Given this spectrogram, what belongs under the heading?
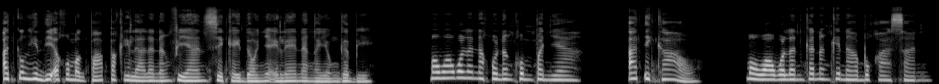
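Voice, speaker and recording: A woman's voice: mid-range voice, lively intonation, moderate pace, darkish tone, no room sound, pitched above the performer's own voice, close to an everyday voice. A woman narrator plays a cold billionaire man in a romance audio story. He is curt, businesslike and commanding, with desperation underneath, in a dry recording. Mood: urgent, commanding.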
